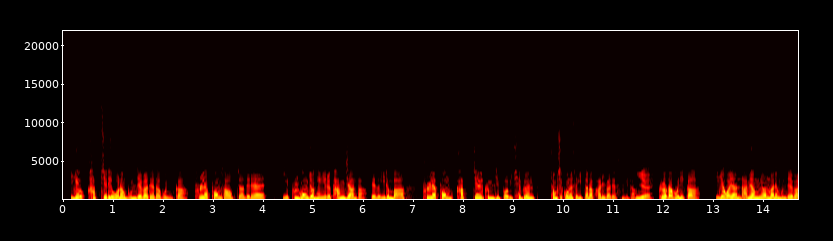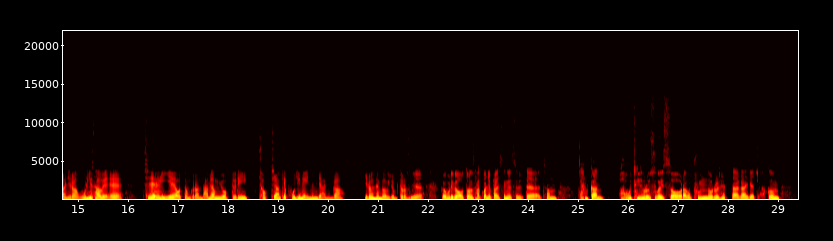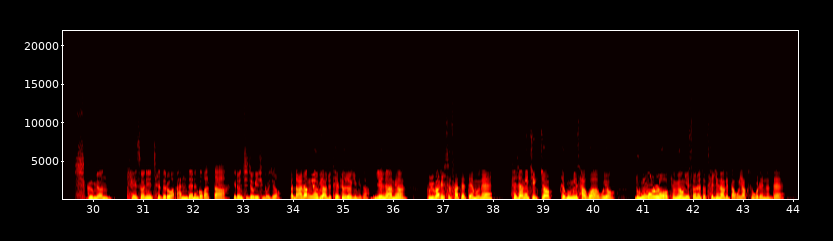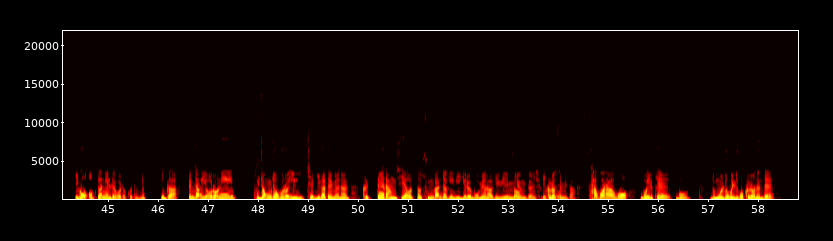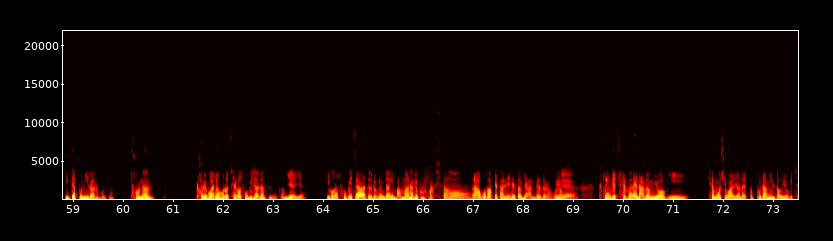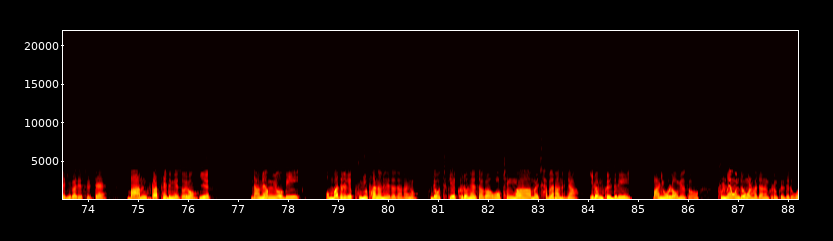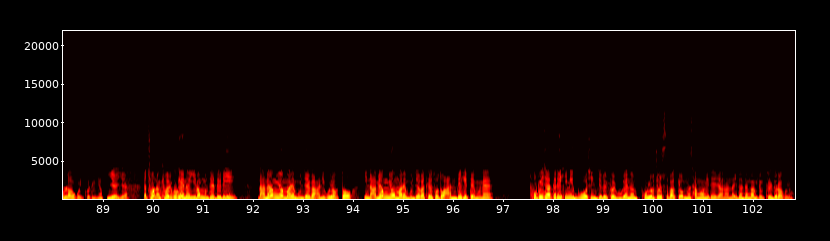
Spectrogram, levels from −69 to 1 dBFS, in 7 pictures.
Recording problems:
muffled; very; fading above 3 kHz

